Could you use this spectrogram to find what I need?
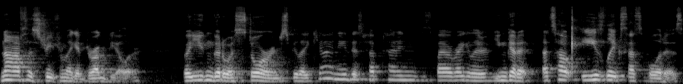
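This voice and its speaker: Over a silent background in a very clean recording, a woman speaks very fast with lively intonation and a dark, mellow tone. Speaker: naturopathic doctor and show host. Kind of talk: health talk presentation. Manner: animated.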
